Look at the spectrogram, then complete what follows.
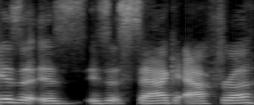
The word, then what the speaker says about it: SAG-AFTRA: it is is it sag-aftra is that how you say it sag-aftra yes okay gary is a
